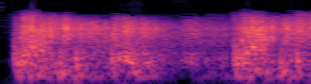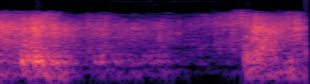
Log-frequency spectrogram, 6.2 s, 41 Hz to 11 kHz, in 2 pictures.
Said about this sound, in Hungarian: Ő felségét érkezésekor 19 ágyú vízsortüze fogadja.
